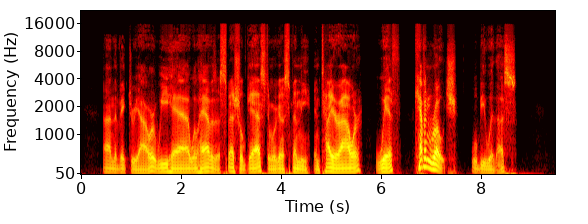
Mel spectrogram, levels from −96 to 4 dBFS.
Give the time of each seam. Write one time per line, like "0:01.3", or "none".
0:04.6
0:06.7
